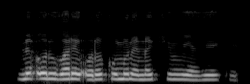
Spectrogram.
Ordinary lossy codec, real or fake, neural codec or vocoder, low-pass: none; fake; codec, 32 kHz, 1.9 kbps, SNAC; 14.4 kHz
